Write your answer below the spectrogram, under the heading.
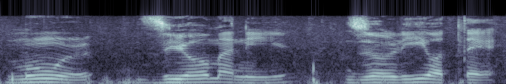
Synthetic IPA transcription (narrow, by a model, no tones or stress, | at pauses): mʊɹziɔmani | zoɹiɔtɛ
